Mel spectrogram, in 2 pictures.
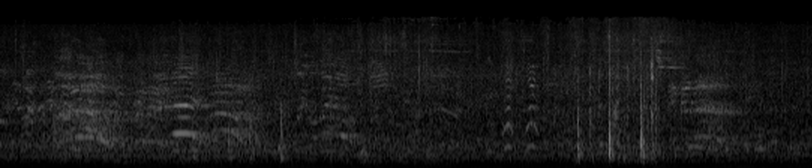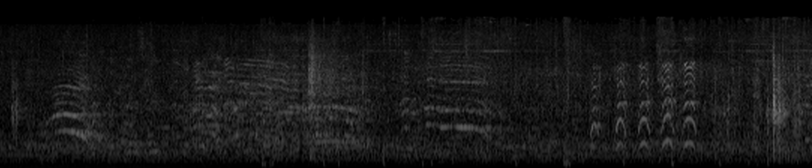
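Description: Horses gallop with hooves thudding on soft dirt.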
